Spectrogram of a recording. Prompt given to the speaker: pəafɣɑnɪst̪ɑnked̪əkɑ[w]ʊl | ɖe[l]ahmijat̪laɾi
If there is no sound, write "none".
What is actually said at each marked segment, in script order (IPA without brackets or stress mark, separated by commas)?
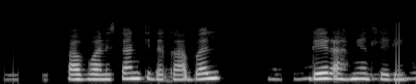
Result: b, ɾ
